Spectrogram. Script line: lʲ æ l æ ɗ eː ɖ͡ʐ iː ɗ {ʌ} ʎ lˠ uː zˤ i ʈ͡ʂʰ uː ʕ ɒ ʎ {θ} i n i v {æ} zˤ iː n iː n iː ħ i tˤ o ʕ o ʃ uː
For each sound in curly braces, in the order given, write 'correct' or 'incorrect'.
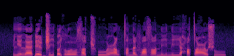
incorrect: ɒ, incorrect: tˤ, correct

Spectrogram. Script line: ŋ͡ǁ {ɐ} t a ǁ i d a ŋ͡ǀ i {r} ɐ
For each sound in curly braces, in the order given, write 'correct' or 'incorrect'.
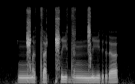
correct, correct

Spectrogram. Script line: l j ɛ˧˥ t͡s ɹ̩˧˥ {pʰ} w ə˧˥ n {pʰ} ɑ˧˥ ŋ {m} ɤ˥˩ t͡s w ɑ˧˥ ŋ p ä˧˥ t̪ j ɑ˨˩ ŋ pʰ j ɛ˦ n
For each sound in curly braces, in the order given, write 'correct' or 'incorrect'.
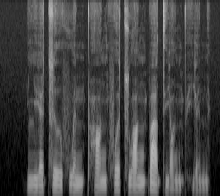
incorrect: f, correct, incorrect: f

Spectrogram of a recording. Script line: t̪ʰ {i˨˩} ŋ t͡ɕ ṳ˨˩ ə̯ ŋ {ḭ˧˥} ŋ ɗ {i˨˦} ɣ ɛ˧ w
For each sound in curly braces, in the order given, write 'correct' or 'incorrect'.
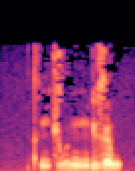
incorrect: ḭ˧˨, correct, correct

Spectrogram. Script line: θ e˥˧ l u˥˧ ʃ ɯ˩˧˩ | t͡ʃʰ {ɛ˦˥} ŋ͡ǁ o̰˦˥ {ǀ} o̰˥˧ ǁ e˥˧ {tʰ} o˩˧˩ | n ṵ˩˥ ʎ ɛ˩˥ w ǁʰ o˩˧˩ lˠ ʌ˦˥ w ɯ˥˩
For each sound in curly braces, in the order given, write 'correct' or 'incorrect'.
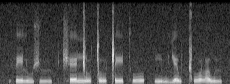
correct, correct, correct

